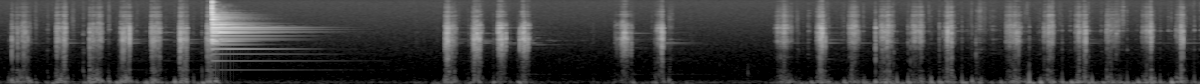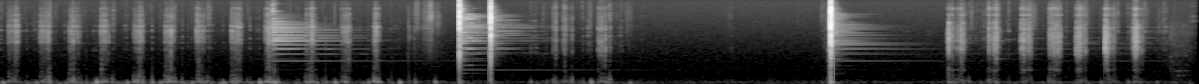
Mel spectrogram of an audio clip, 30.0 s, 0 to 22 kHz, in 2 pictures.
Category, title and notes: Sound effects > Objects / House appliances
Knipex 41 04 180 locking pliers (Handling noise)
Subject : Recording a Knipex 41 04 180 locking pliers / vice grip. General handling noise. Screwing, clipping air, wood, other. Date YMD : 2025 July 07 Location : Indoors. Sennheiser MKE600 P48, no filter. Weather : Processing : Trimmed and maybe sliced in Audacity.
cling, metal, mke-600, clamping, clamp, knipex, screwing, opening, pliers, close-up, indoor, clang, tascam, Sennheiser, hardware, fr-av2, closing, tool, locking-pliers, mke600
